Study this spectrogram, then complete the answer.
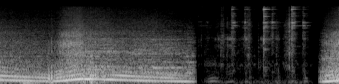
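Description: A Dodge Viper V10 revs hard through its side exhaust, climbing in pitch for about two seconds, then cuts off sharply, leaving a few quiet clicks and rattles before the roar returns.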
